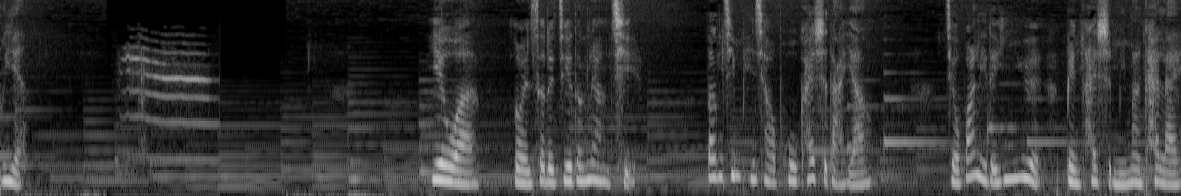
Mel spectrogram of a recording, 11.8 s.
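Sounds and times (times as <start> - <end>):
speech: 0.0 - 0.4, 4.3 - 6.5, 7.1 - 8.8, 9.4 - 11.8
cat meowing: 1.2 - 2.2.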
